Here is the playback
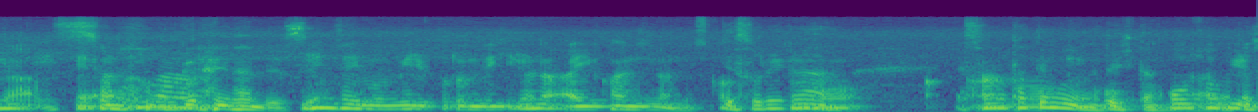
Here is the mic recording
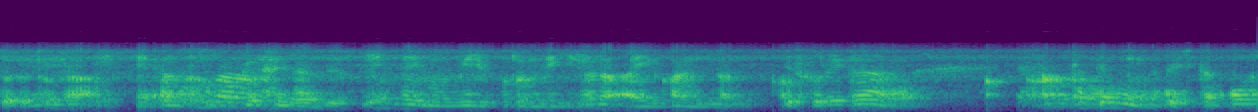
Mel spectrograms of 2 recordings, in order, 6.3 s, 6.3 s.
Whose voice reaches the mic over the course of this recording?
both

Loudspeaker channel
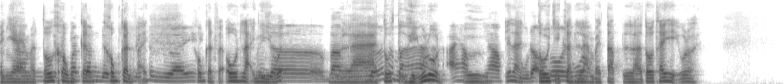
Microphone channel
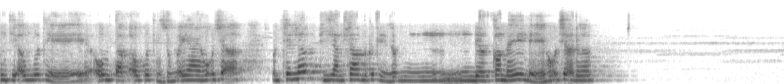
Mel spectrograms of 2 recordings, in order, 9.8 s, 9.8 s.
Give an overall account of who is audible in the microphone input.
user only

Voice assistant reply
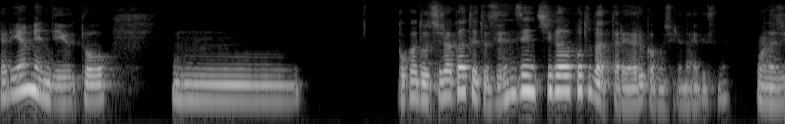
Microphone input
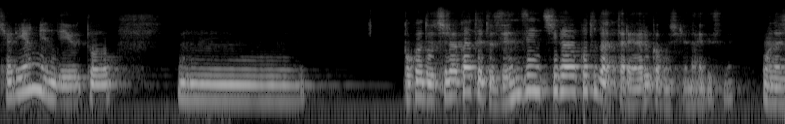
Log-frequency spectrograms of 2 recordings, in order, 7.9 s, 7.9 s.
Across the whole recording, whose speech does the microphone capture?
echo only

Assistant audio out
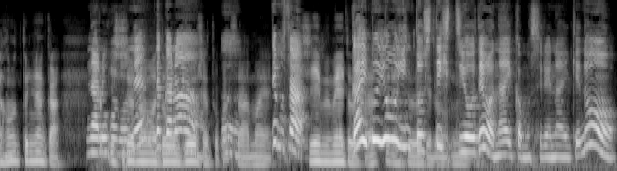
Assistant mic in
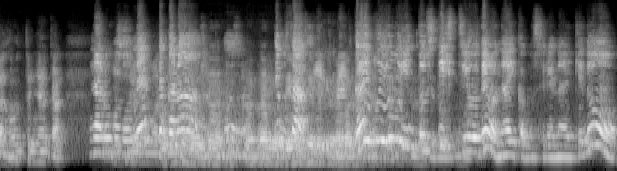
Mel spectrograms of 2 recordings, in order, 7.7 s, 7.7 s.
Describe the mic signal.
both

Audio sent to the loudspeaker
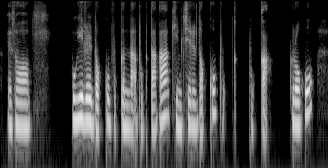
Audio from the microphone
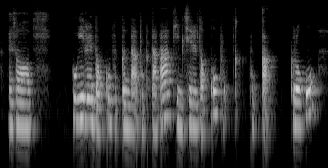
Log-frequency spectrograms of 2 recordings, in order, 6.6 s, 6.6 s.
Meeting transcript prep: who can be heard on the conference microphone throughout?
echo only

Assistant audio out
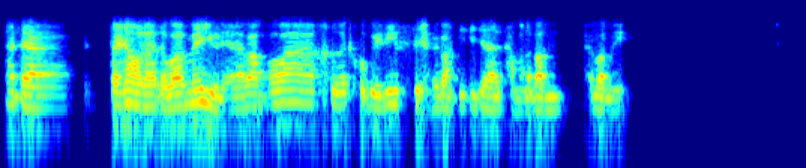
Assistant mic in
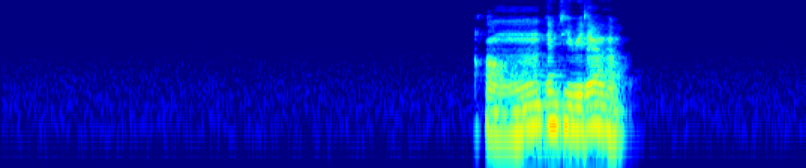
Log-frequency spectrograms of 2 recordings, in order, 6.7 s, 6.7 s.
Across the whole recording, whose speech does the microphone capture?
user only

